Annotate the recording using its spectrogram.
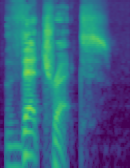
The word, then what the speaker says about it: Vectrex: Google Vectrex. Now, it's spelled V-E-C-T-R-E-X, Vectrex.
